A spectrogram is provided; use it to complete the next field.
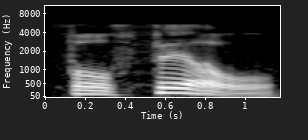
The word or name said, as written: fulfil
